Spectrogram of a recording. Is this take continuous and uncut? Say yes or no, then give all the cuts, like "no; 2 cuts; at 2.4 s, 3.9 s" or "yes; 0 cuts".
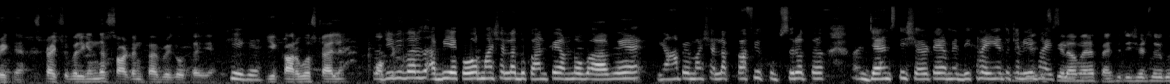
no; 2 cuts; at 3.9 s, 10.5 s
